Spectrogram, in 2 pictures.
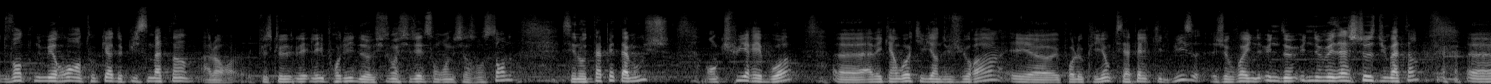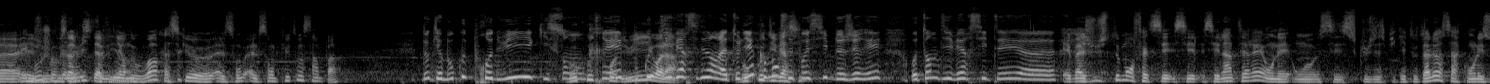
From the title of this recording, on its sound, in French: en direct des halles inclusives 2022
